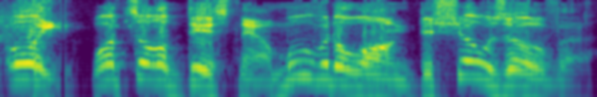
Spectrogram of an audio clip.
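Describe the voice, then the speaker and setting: A man's voice: high voice, very animated, normal speed, fairly bright tone, slight background noise, voice pushed up. A man voicing a bossy 1930s beat cop in a video game, barking orders to move along. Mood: brusque, bossy. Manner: old-time policeman bark. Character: bossy, gruff 1930s beat cop shooing people away. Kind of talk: amateur video game voice-over.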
